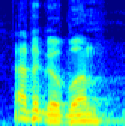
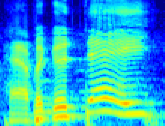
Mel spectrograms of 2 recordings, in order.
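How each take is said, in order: First: It sounds flat and downbeat, English style. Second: It sounds bright and upbeat, American style.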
